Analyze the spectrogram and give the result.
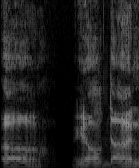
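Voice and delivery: big booming voice. Retelling Mike McConnell greeting a departing reporter: Mike McConnell's big booming voice. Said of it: "big booming voice".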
